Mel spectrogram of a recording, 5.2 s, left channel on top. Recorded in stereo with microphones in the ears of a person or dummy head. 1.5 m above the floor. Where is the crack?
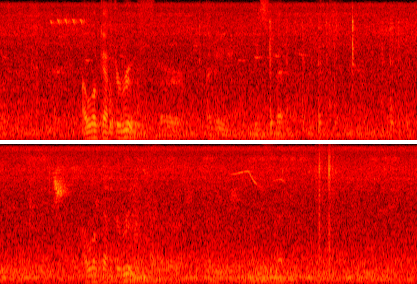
55° right (ahead or behind), 1.4 m.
